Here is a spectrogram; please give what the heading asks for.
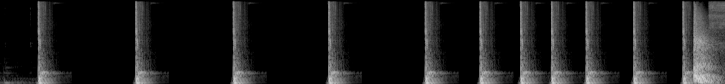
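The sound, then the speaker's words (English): A bouncing ball used in a music lesson on steady beat: hollow thuds fall evenly at first, about one per second, then come quicker and closer together before ending in a brief hissing rush as the ball goes flat. “Yikes, it looks like the ball hit a spiky stick while bouncing, which caused it to go flat.”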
